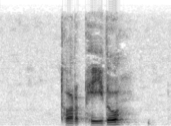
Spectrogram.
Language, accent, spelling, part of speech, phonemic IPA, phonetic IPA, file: German, Austria, Torpedo, noun, /tɔʁˈpeːdo/, [tʰɔʁˈpʰeːdo], De-at-Torpedo.ogg
- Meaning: 1. torpedo (weapon) 2. torpedo (fish)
